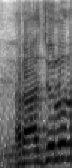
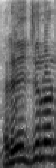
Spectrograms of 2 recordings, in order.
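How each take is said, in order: First: রাজুলুন with an open "ra" at the start; "a" vowel after R. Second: রিজলুন with "ri" at the start; "i" vowel after R. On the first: Teacher quizzing class on the word for man, রাজুলুন said with "ra". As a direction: say রাজুলুন with zabar on the R, "ra-ju-lun". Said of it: "শুধুমাত্র কি উচ্চারণ ভিন্ন". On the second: Teacher quizzing class on the word for foot, রিজলুন said with "ri". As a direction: say রিজলুন with zer under the R, "rij-lun". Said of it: "রায়ের নিচে জের". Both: Shown as a demonstration.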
